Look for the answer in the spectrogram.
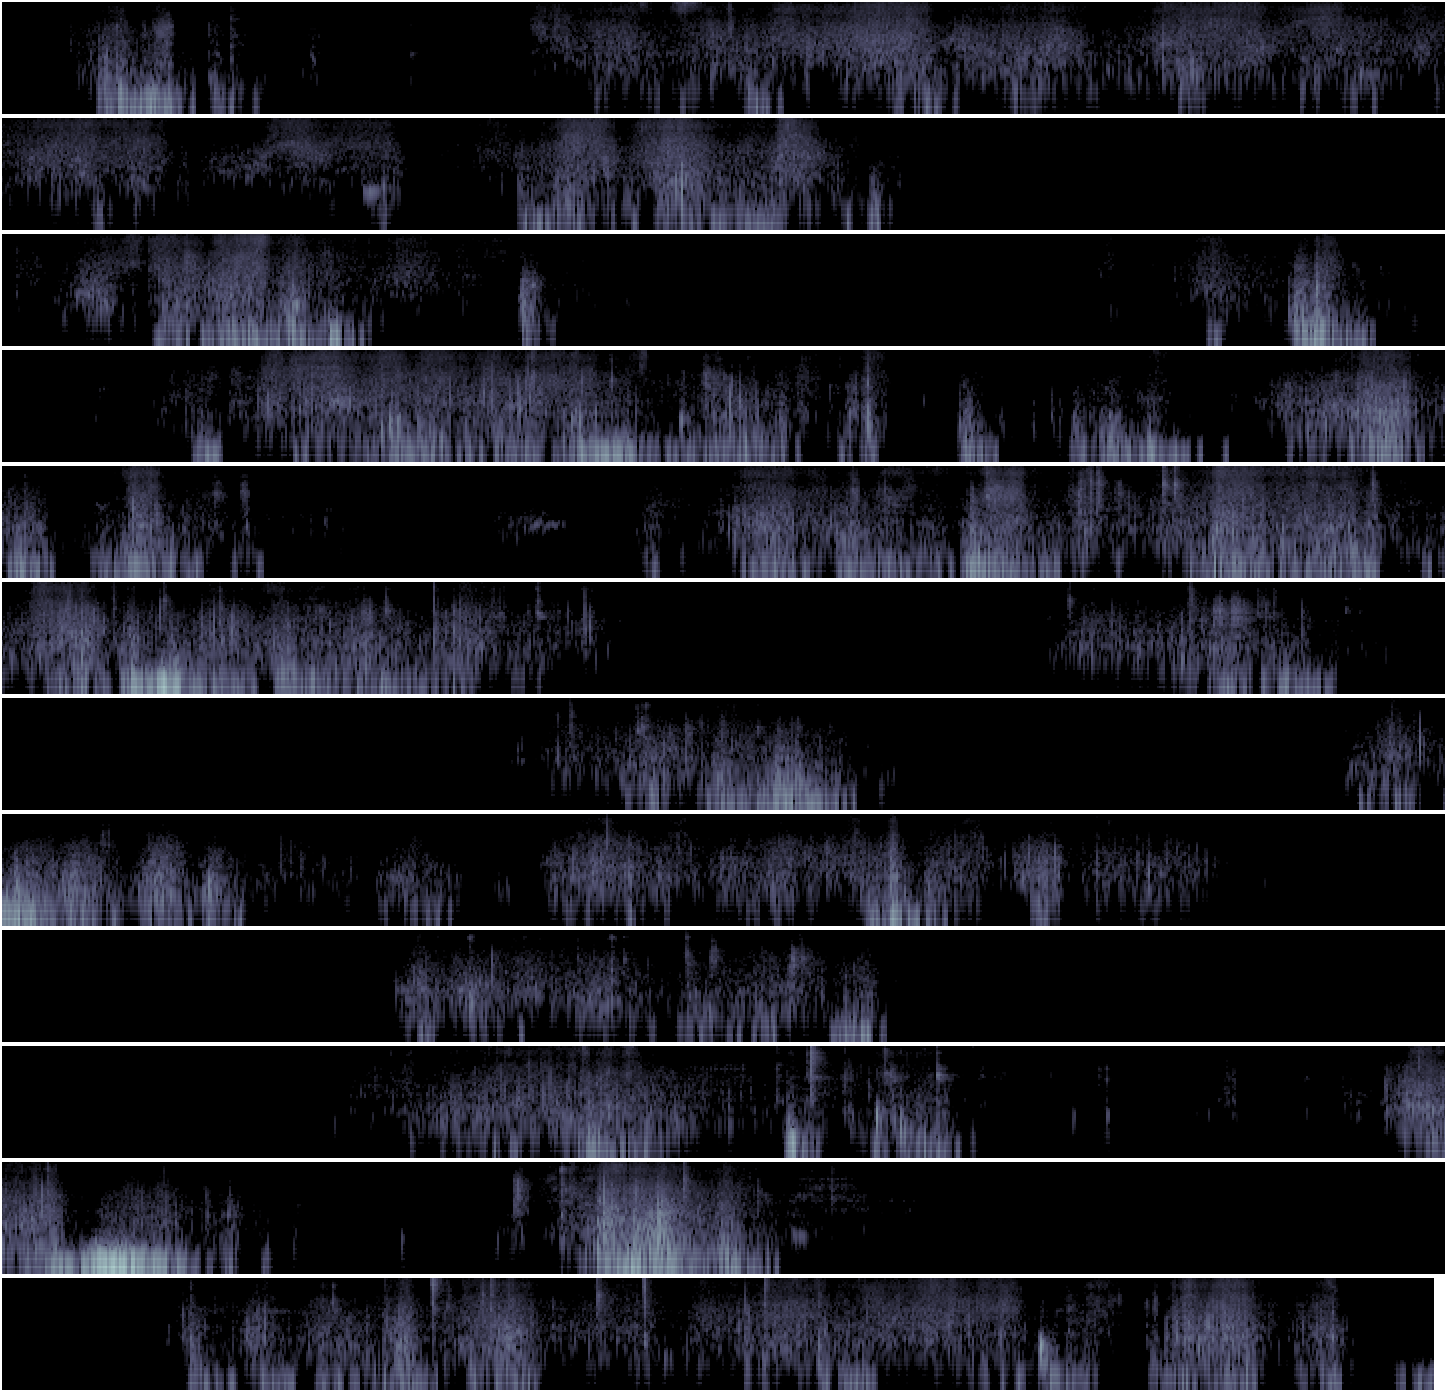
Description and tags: Shifting in bed
The sound of a person climbing into bed, moving around, shifting, and then person climbing out.
rustle, climbing, into, out, jumping, sheet, bed, heavy, climb, sheets, matress, shifting, pillow, soft, turning, shift, clime, OWI, a, mattress, turn, back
